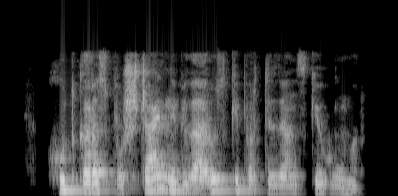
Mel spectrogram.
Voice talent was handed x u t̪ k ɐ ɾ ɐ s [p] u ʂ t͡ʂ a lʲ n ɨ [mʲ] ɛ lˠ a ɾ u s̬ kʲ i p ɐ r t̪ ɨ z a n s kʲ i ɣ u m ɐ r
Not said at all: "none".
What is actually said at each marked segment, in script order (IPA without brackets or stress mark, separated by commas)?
p, bʲ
